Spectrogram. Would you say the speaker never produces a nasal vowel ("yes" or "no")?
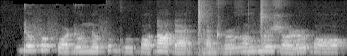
yes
